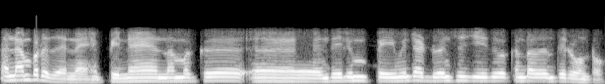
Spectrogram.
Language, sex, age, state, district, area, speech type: Malayalam, male, 30-45, Kerala, Wayanad, rural, conversation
